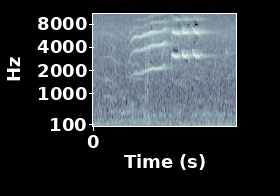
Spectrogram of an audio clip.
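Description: A bird calling outdoors: one rising whistled note about half a second in, followed by three short quick notes.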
